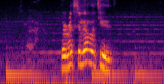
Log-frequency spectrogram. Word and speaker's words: verisimilitude: Verisimilitude. Verisimilitude? The Verisimilitude.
